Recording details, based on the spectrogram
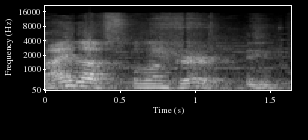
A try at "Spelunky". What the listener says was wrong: Why did you say it with three syllables this time, though?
